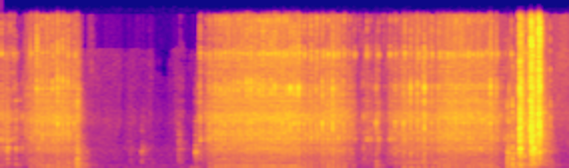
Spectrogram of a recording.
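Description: Sewing machine stitching a cloth shopping bag: close, whirring mechanical runs in a few short bursts separated by brief pauses.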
